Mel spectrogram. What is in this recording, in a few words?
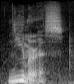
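"numerous", British English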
